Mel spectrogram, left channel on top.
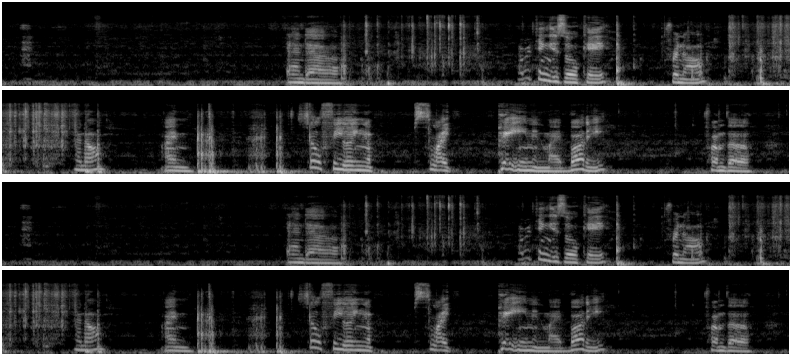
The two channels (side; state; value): right; quieter; 4.8 dB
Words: And everything is okay for now. I'm still feeling a slight pain in my body from the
